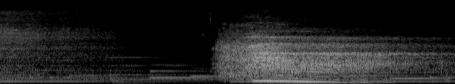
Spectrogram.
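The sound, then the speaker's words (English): A deep breath, the large fifth breath of a guided breathing round, rises as a long airy rush about halfway through and slowly tapers, over soft, low, sustained tones. “This 5th breath is twice as large.”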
